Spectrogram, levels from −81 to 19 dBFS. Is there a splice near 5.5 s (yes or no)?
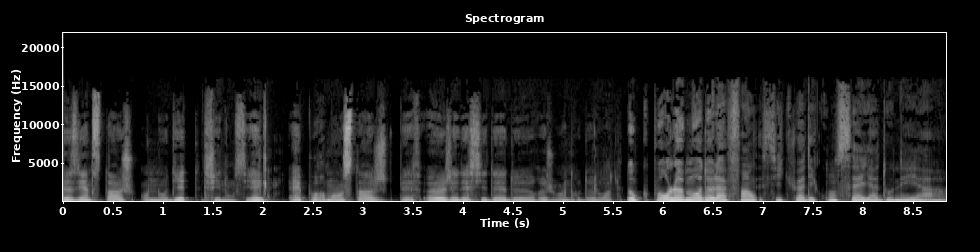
yes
